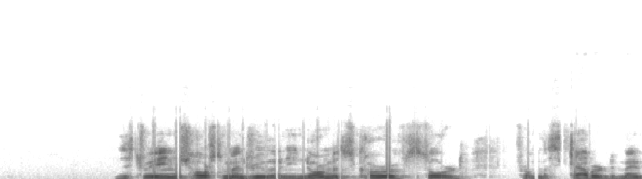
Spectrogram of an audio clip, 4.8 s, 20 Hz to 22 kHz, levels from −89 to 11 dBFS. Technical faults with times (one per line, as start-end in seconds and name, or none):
2.67-2.76 echo leak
